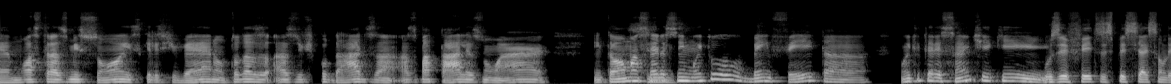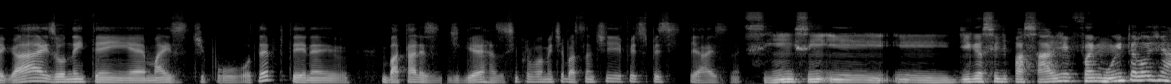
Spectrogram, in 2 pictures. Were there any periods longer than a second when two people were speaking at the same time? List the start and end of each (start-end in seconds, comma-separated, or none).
none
